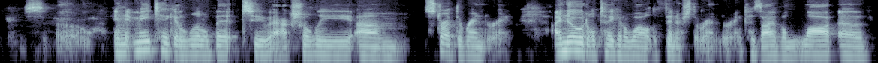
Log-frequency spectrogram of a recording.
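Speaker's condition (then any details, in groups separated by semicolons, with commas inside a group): No condition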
